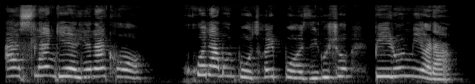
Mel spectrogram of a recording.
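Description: A woman voicing a helpful fox in a children's story, dropping her voice lower and speaking steadily. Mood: kindly.

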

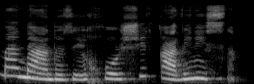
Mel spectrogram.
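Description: A woman voicing a patch of ice that calmly admits it is strong in a storybook. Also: sits high. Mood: smug. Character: sheet of ice, smug then humbled.

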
